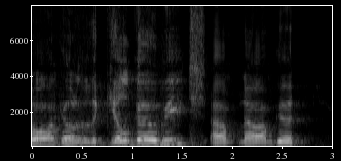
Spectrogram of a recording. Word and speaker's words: Gilgo: Uh the alleged Gilgo. Gilgo. Is that how it's pronounced? G I L G O. Gilgo.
